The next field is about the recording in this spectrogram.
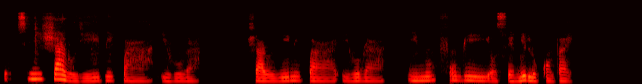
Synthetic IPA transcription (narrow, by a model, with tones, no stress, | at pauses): o˦ti˦ʃa˦˨ɾo˨je˨˦nĩ˦k͡pa˧i˨ɾo˧ɾa˧ | ʃa˦˨ɾo˨je˨˦nĩ˦k͡pa˧i˨ɾo˧ɾa˧ | nĩ˧nũ˦fũ˦bi˦ɔ˦˨sɛ˨mẽ˨˦˨lo˨˦kã˧ba˦i˦˨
